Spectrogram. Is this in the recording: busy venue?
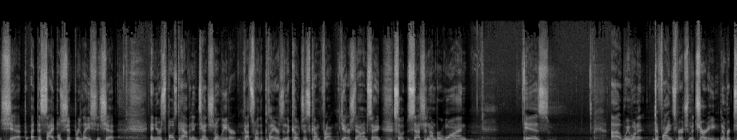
yes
